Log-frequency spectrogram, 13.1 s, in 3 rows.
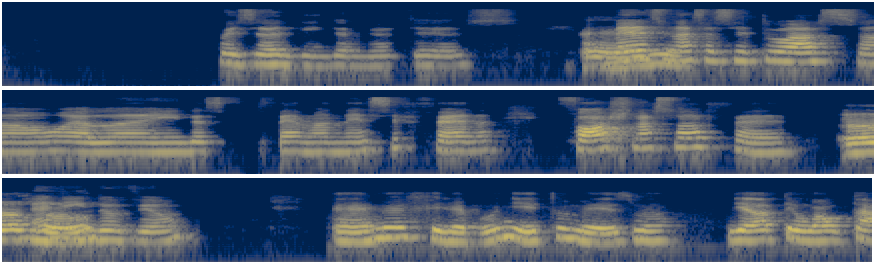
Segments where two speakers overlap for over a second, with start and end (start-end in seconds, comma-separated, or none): none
